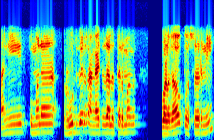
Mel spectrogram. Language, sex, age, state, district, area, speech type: Marathi, male, 18-30, Maharashtra, Washim, rural, conversation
